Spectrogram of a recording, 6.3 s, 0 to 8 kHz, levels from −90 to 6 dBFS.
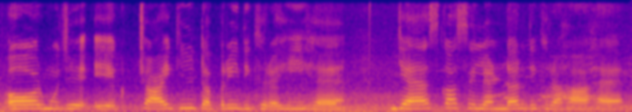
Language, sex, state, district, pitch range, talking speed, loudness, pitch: Hindi, female, Chhattisgarh, Raipur, 235-275 Hz, 140 wpm, -16 LUFS, 265 Hz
